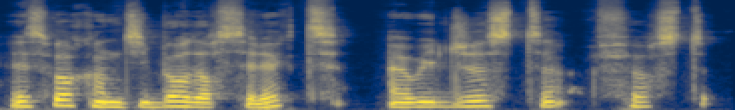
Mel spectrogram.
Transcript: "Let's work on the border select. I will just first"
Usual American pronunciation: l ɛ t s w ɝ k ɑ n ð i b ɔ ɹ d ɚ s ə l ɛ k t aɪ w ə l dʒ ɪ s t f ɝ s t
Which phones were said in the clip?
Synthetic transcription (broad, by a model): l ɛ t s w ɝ k ɑ n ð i b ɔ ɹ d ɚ s ə l ɛ k t aɪ w ə l dʒ ɪ s t f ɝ s t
